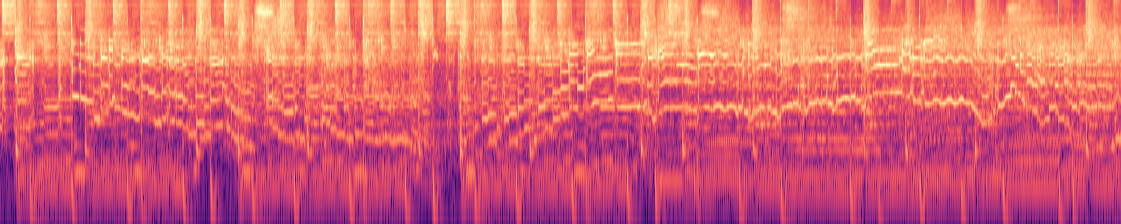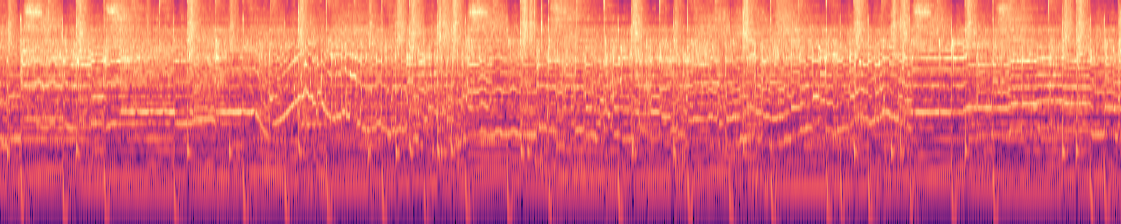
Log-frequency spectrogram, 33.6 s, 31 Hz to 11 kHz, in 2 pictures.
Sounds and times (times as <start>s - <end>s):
Electric guitar: 0.0s - 33.6s
Strum: 0.0s - 33.6s.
